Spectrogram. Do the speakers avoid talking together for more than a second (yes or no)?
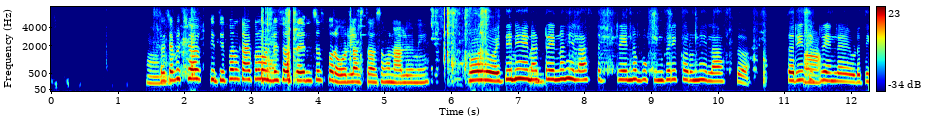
yes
